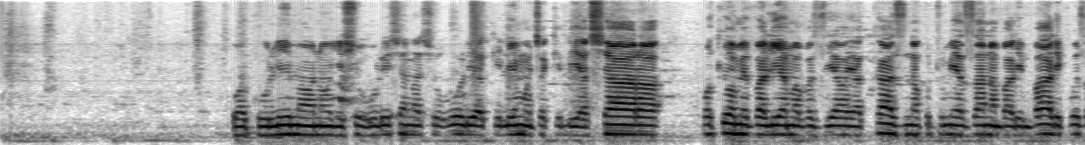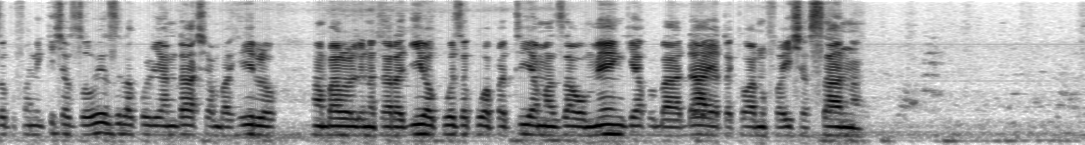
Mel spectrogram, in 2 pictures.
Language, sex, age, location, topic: Swahili, male, 25-35, Dar es Salaam, agriculture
